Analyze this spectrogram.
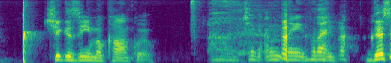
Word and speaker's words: Okonkwo: Lauren, spell Chigoziem Okonkwo.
